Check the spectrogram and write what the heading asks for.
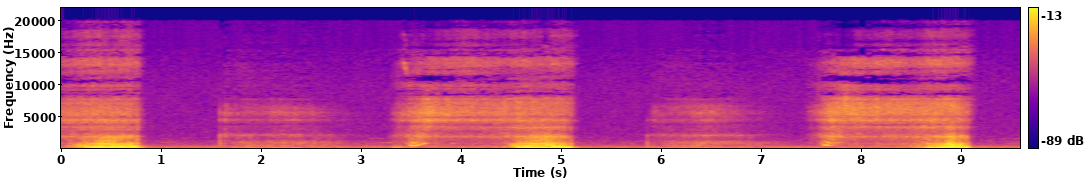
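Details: Snoring: three rattling snores on the in-breaths, each followed by a softer out-breath, at about 19 breaths a minute.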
